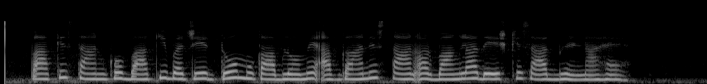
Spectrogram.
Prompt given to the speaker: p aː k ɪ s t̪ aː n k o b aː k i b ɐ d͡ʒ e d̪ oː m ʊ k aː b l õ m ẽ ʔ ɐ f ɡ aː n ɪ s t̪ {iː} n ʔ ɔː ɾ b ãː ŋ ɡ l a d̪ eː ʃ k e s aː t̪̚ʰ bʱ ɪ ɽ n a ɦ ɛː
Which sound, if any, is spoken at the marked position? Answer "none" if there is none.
aː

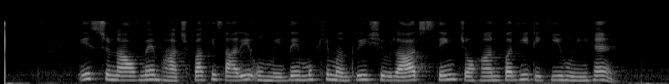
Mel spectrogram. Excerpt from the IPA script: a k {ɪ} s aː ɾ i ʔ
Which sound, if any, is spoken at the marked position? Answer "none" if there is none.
i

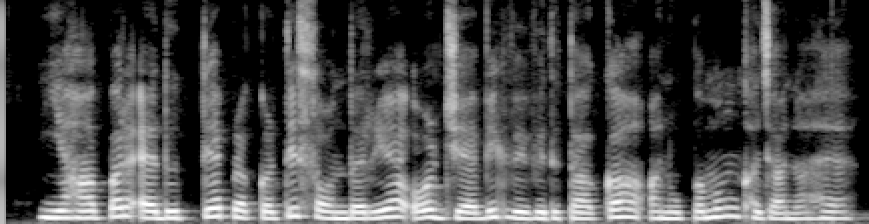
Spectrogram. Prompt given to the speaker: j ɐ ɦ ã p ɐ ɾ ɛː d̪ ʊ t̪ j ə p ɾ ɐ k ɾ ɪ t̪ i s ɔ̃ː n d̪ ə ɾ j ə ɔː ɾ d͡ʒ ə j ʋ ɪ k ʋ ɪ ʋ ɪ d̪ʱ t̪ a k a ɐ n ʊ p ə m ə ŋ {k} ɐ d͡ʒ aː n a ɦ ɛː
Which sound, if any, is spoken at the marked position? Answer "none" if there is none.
kʰ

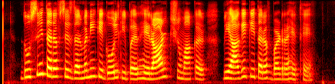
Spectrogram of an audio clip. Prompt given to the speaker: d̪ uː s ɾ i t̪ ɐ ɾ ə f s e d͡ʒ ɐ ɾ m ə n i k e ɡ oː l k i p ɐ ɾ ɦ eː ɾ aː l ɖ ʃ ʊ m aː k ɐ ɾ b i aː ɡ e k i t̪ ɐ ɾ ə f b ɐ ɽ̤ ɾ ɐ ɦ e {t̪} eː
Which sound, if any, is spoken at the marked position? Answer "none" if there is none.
t̪ʰ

